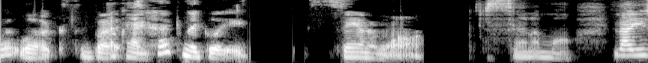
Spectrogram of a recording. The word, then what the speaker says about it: St. Amant: And if you really want to go like super Cajun correct pronunciation, Saint Amant is actually Sanama, which Sanama.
